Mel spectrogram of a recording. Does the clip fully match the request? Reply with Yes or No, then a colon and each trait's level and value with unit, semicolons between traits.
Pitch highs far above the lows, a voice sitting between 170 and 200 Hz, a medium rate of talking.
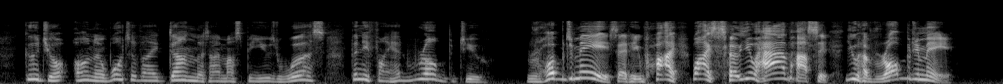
Yes: wide, 8.1 semitones; medium, 185 Hz; average, 190 wpm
